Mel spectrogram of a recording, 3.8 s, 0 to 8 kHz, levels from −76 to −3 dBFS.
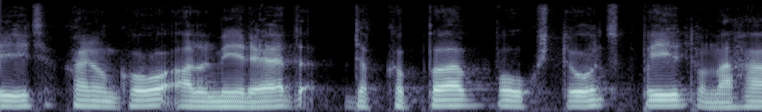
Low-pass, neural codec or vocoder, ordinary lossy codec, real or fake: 7.2 kHz; codec, 16 kHz in and 24 kHz out, 0.6 kbps, FocalCodec, streaming, 2048 codes; none; fake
